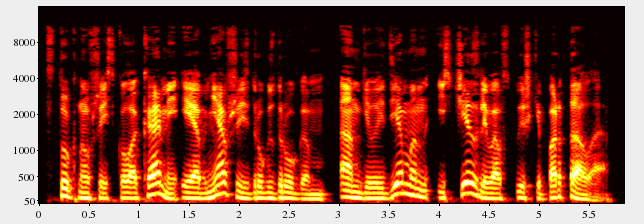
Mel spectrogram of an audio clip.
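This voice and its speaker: A man narrating an audiobook in an expressive storytelling manner. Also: lowish voice, normal speed. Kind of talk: scripted narration.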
